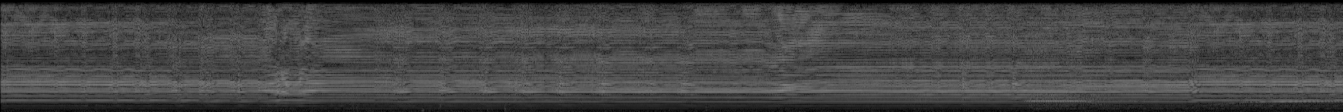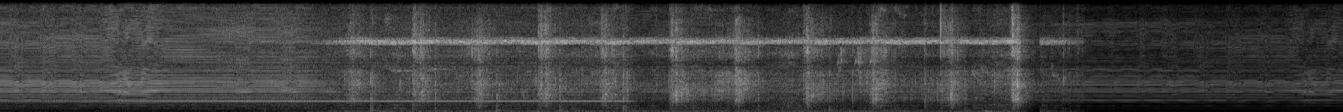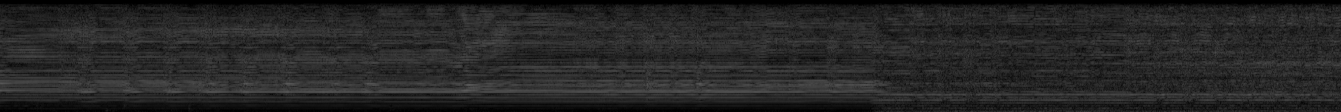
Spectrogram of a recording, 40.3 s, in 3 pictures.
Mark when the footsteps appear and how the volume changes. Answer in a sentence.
You can hear the footsteps from 15.9 to 24.2 s, at a steady volume.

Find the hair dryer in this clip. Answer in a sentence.
You can hear the hair dryer from 10.2 to 19.8 s.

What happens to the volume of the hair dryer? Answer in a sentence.
The volume of the hair dryer goes up.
